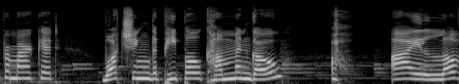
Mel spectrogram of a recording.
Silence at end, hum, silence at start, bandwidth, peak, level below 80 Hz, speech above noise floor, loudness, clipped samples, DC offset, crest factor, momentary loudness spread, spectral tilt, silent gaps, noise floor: 0 s; none; 0.05 s; 16 kHz; -6 dBFS; -48 dBFS; 25 dB; -20 LUFS; under 0.1%; under 0.1%; 14 dB; 11 LU; -3 dB/octave; none; -44 dBFS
